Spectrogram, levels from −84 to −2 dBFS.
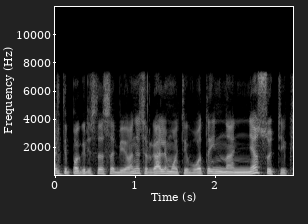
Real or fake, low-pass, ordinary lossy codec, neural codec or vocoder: real; 7.2 kHz; MP3, 64 kbps; none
